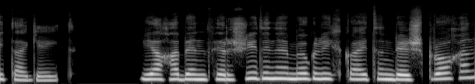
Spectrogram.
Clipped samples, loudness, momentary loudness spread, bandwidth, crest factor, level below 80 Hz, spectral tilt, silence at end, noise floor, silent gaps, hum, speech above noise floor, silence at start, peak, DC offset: under 0.1%; -17 LUFS; 9 LU; 11 kHz; 12 dB; -66 dBFS; -6 dB/octave; 0 s; under -90 dBFS; none; none; over 74 dB; 0 s; -4 dBFS; under 0.1%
